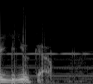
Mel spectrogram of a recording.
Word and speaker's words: Yuko: Also, is it Yoko or Yuko?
